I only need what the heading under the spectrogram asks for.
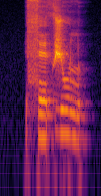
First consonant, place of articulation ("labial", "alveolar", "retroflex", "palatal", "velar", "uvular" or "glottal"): alveolar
